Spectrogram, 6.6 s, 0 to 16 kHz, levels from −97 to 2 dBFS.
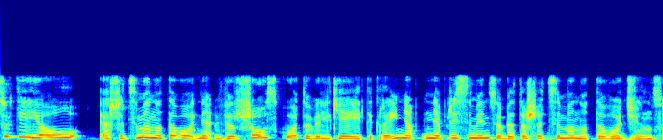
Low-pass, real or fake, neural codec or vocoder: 7.2 kHz; fake; codec, 16 kHz, 16 kbps, FunCodec, trained on LibriTTS, 50 frames a second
